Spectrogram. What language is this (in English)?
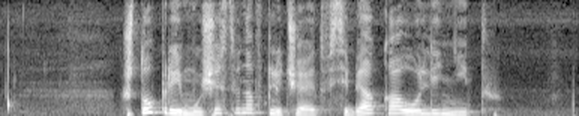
Russian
